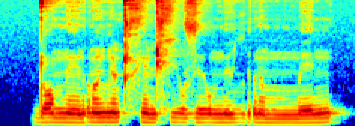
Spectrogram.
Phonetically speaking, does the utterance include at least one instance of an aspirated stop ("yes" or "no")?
no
